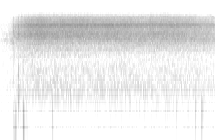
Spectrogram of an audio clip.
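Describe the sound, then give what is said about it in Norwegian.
Slow inhalation through the nose during a calming bedtime breathing exercise: a soft, steady, airy hiss that lasts about two seconds, with nothing else heard. “Og da starter vi med å puste inn gjennom nesa,”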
